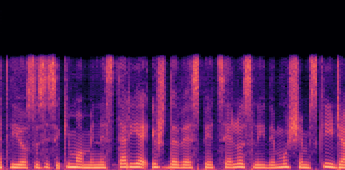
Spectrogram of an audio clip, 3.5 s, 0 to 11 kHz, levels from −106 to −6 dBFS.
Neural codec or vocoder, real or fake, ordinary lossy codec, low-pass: codec, 16 kHz, 1 kbps, X-Codec, HuBERT features, trained on LibriSpeech; fake; MP3, 96 kbps; 7.2 kHz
